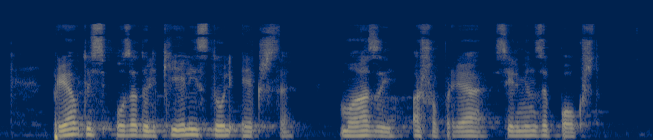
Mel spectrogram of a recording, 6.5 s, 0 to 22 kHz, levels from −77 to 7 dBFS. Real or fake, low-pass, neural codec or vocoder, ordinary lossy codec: fake; 10.8 kHz; codec, 44.1 kHz, 7.8 kbps, DAC; AAC, 48 kbps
